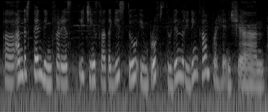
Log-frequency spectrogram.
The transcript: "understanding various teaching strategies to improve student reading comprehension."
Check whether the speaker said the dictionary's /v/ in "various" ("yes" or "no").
no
